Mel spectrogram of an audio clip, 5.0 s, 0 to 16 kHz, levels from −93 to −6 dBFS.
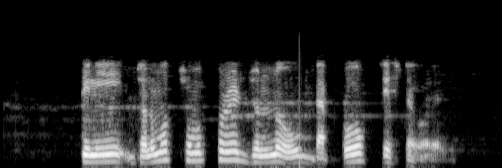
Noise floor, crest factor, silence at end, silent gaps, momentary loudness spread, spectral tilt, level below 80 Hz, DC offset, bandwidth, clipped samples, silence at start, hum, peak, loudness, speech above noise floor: -75 dBFS; 16 dB; 0.6 s; none; 12 LU; -10 dB/octave; -62 dBFS; under 0.1%; 4.1 kHz; under 0.1%; 0.85 s; none; -4 dBFS; -18 LUFS; 58 dB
